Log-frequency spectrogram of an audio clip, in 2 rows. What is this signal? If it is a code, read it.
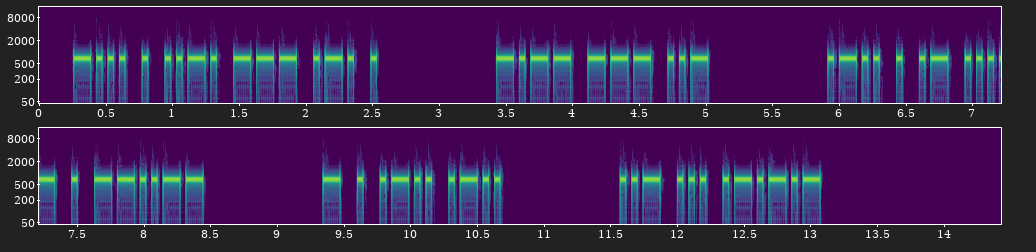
Morse code, heard as a keyed tone, about 28 wpm, 700 Hz. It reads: BEFORE YOU LEAVE, TELL US.
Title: 3x Word-Spacing - Sentences from Top 400 Words - 28wpm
